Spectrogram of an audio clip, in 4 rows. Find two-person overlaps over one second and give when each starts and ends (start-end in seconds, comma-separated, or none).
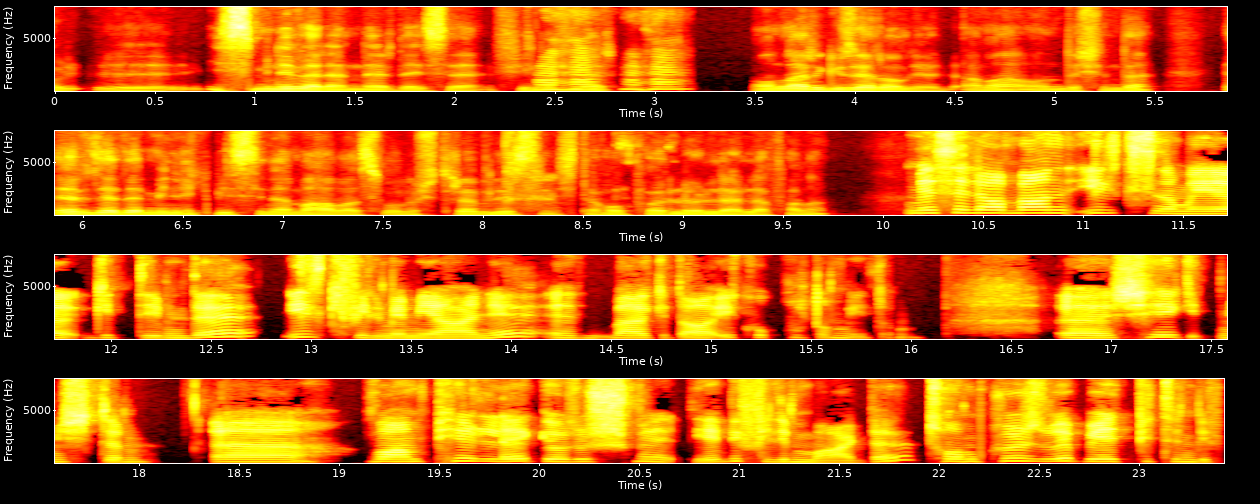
none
